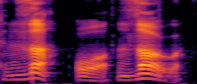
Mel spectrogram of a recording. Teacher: the sound th, the voiced dental fricative, which you find in English words like the or though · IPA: ð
